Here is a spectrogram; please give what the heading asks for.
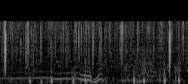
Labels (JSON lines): {"label": "biophony, cascading saw", "recorder": "SoundTrap 600 or HydroMoth"}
